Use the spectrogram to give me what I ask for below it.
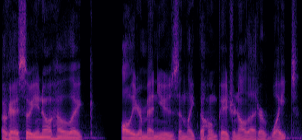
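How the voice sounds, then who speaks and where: A man's voice: rumbling low, level tone, a little fast, slight background noise. A man co-hosting a casual gaming chat, explaining console settings step by step and swearing casually. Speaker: podcast co-host. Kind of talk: casual chat about video games.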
